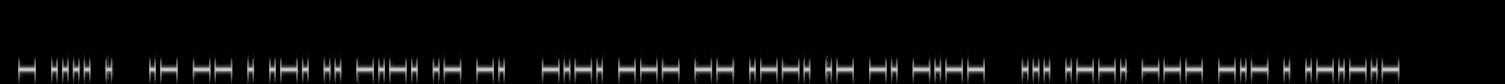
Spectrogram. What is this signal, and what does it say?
Morse code, heard as a keyed tone, about 22 wpm, 700 Hz. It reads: THE AMERICAN COMPANY SPOKE.
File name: practice / 22wpm / Sentences with 3-Word Phrases - 22wpm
